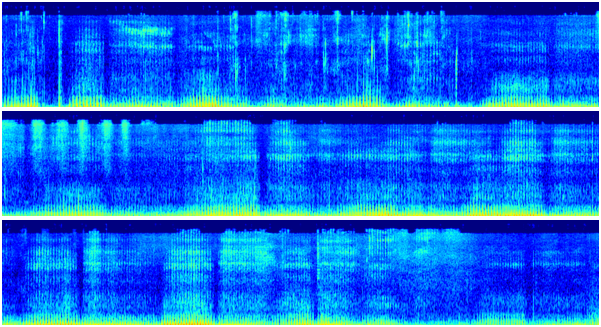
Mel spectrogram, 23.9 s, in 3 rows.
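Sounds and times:
domestic cat purring: 0.0 - 23.8.

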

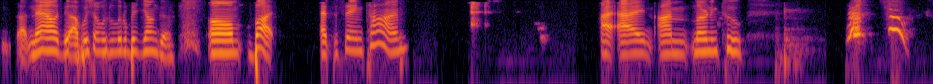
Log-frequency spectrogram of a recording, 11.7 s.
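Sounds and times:
speech: 0.2 - 5.2, 7.5 - 9.9
person sneezing: 10.6 - 11.4.

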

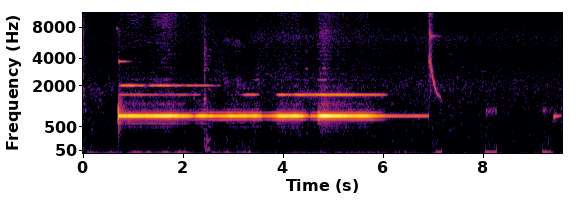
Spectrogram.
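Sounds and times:
singing bowl ringing: 0.7 - 6.7.

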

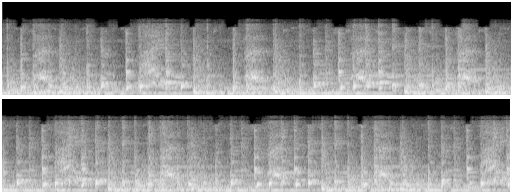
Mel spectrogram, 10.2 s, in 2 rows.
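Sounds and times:
drumming with a heavy booming low end: 0.0 - 10.1.

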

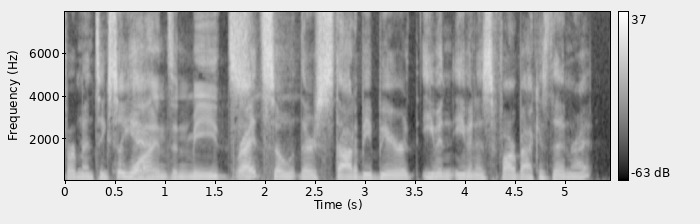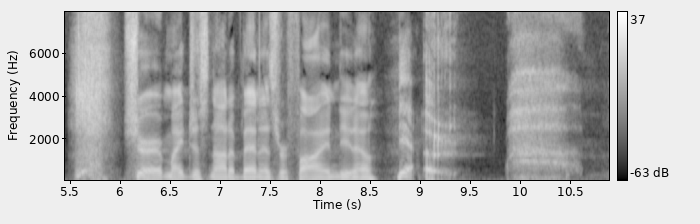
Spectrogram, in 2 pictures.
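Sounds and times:
speech: 0.0 - 10.2
person burping: 9.0 - 9.6.

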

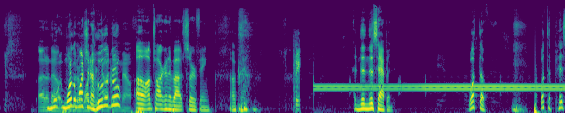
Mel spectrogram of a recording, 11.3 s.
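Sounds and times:
speech: 0.8 - 5.2, 5.9 - 6.1, 7.1 - 7.9, 9.4 - 11.3
electronic TV beep tone: 6.3 - 11.3.

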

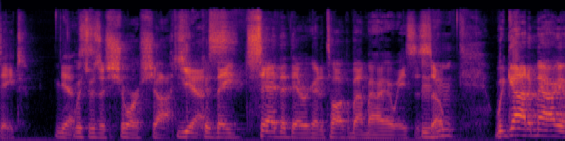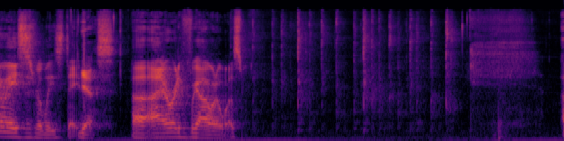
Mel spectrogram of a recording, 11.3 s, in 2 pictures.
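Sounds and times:
speech: 0.0 - 8.2
typing on a computer keyboard: 8.0 - 10.3.

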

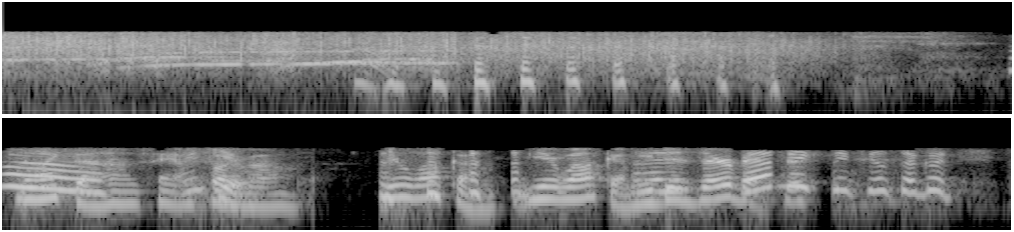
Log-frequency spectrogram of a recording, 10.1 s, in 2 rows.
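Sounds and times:
audience round of applause: 0.0 - 4.6
laughter: 1.6 - 4.2, 7.0 - 7.9, 8.8 - 9.8
speech: 1.8 - 4.1, 5.1 - 10.0.

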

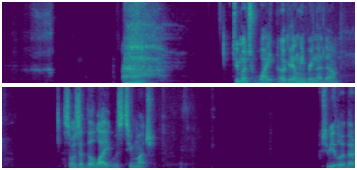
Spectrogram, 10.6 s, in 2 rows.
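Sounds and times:
swig of coffee being drunk: 0.3 - 0.9
speech: 1.8 - 2.3, 3.5 - 5.2, 6.2 - 7.7, 10.1 - 10.5.

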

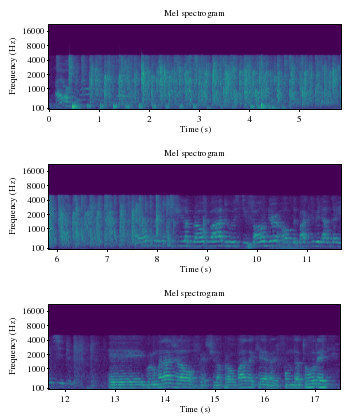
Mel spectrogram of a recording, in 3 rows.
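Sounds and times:
applause: 0.2 - 8.5
speech: 9.1 - 17.4.

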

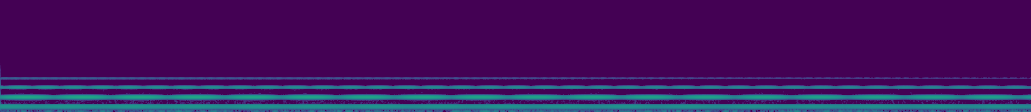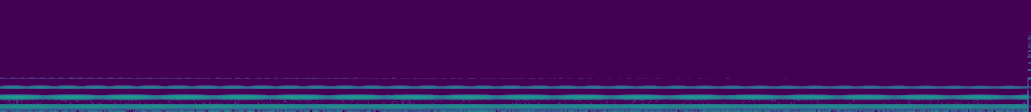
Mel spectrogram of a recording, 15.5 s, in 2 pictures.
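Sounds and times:
Tibetan bowls humming: 0.0 - 15.4.

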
